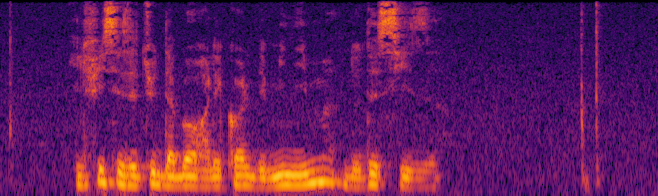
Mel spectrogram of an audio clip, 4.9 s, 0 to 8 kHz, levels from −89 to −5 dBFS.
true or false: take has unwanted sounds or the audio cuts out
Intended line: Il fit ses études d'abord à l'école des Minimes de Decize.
false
